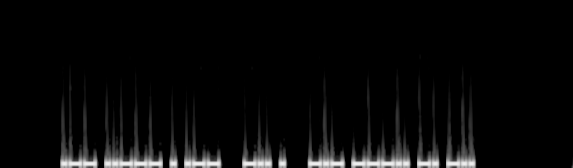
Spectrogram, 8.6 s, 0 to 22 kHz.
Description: Morse code, heard as a keyed tone, about 22 wpm, 700 Hz. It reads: W2EW DE K8ND
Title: USA Callsign DE Callsign - 4 Characters - 22wpm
